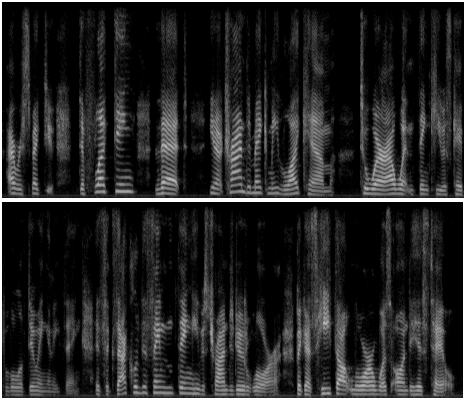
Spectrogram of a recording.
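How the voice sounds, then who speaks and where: A woman's voice: fairly low pitch, normal speed, sharp tone, no room sound, rough recording. A woman hosting an online broadcast in casual, opinionated chat, emphatic and fond of rhetorical questions.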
